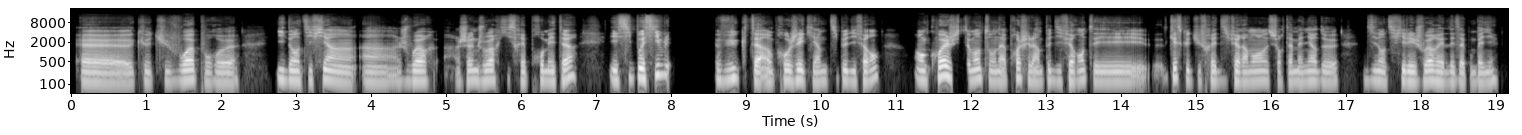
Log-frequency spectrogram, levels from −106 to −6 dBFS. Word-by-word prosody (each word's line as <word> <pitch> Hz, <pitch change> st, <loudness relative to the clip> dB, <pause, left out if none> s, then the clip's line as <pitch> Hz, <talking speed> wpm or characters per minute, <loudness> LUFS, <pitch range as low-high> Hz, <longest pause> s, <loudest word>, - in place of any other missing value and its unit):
heu, 115 Hz, -2 st, +3 dB
que 125 Hz, -, -6 dB
tu 120 Hz, +1 st, -7 dB
vois 135 Hz, +3 st, +4 dB
pour, 115 Hz, 0 st, -6 dB
heu, 115 Hz, -1 st, 0 dB, 0.6 s
identifier 135 Hz, 0 st, +1 dB
un 120 Hz, -4 st, +1 dB
un 115 Hz, -, -5 dB
joueur, 130 Hz, -1 st, +1 dB, 0.3 s
un -, -, -11 dB
jeune 135 Hz, +1 st, 0 dB
joueur 135 Hz, +1 st, +1 dB
qui -, -, -12 dB
serait 125 Hz, -3 st, -2 dB
prometteur? 135 Hz, +8 st, +1 dB, 0.4 s
Et 135 Hz, -2 st, +1 dB
si 150 Hz, +4 st, -1 dB
possible 185 Hz, +6 st, +5 dB, 0.6 s
vu 140 Hz, +3 st, -2 dB
que -, -, -9 dB
tu 130 Hz, -, +5 dB
as -, -, +7 dB
un -, -, +1 dB
projet 135 Hz, +1 st, +2 dB
qui 120 Hz, -, -9 dB
est -, -, 0 dB
un 125 Hz, +2 st, -4 dB
petit 135 Hz, -, -8 dB
peu 135 Hz, -2 st, 0 dB
différent, 125 Hz, +5 st, 0 dB, 0.5 s
en 135 Hz, -2 st, +3 dB
quoi 180 Hz, +6 st, +8 dB
justement 145 Hz, -2 st, 0 dB
ton 125 Hz, -4 st, -4 dB
approche 155 Hz, +4 st, 0 dB
elle -, -, 0 dB
est -, -, +1 dB
un 120 Hz, -, -3 dB
peu 130 Hz, +2 st, -6 dB
différente? 130 Hz, +1 st, -2 dB
Et, 120 Hz, -, -3 dB, 0.3 s
qu'est-ce 155 Hz, 0 st, +1 dB
que 135 Hz, -, -2 dB
tu 125 Hz, 0 st, -10 dB
ferais 125 Hz, 0 st, -2 dB
différemment, 125 Hz, 0 st, -1 dB
sur 120 Hz, -1 st, -3 dB
ta 120 Hz, -, -2 dB
manière 125 Hz, +1 st, -2 dB
de 120 Hz, -1 st, -4 dB, 0.4 s
d'identifier 130 Hz, 0 st, -3 dB
les 125 Hz, -1 st, +2 dB
joueurs 130 Hz, +2 st, +2 dB
et 120 Hz, -, +1 dB
de 115 Hz, -, -13 dB
les 120 Hz, 0 st, -5 dB
accompagner? 115 Hz, +3 st, -4 dB
125 Hz, 180 wpm, -24 LUFS, 120-135 Hz, 0.6 s, quoi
